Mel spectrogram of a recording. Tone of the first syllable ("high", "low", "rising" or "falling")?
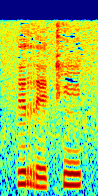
high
